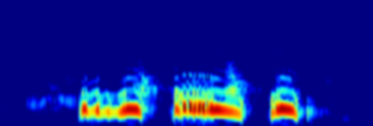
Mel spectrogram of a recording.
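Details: Zebra dove song phrase: a rapid stuttering trill leads into a long, rolling, descending coo, ending with one short upturned note.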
